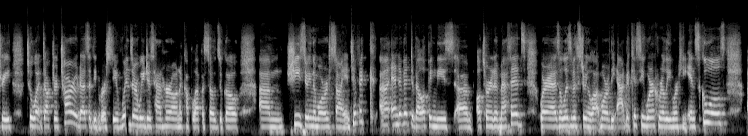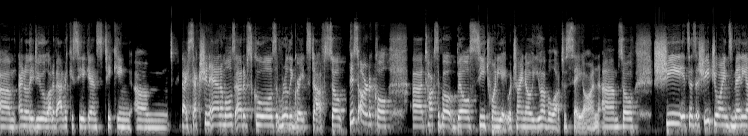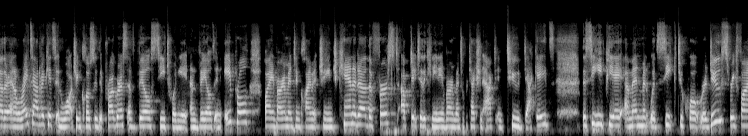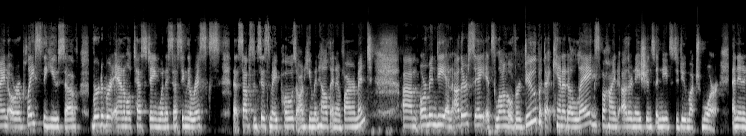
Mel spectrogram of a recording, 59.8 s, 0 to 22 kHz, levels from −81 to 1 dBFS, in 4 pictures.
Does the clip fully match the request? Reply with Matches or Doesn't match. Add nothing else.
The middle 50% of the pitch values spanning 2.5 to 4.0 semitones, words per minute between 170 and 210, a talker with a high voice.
Matches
